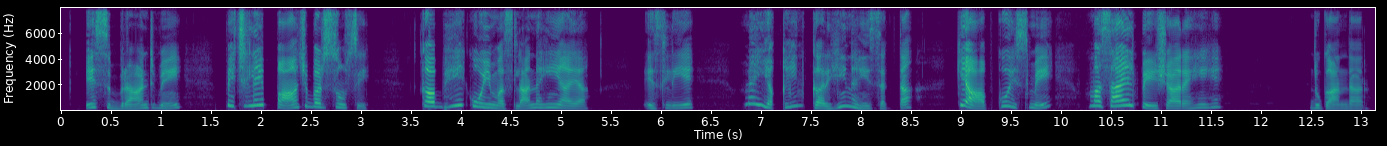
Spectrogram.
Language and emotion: Urdu, surprised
